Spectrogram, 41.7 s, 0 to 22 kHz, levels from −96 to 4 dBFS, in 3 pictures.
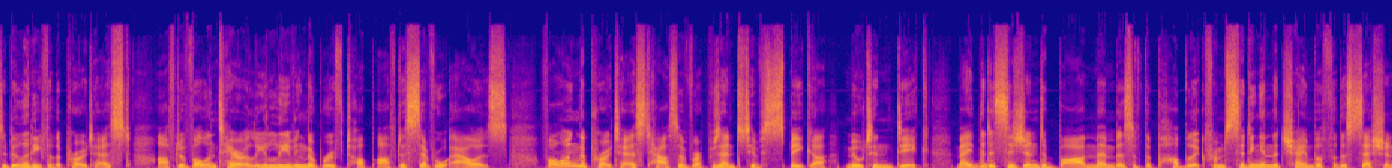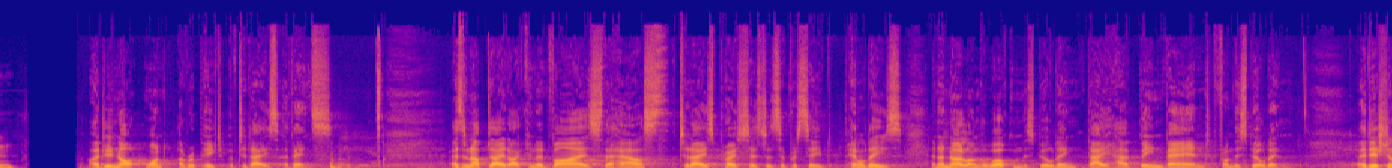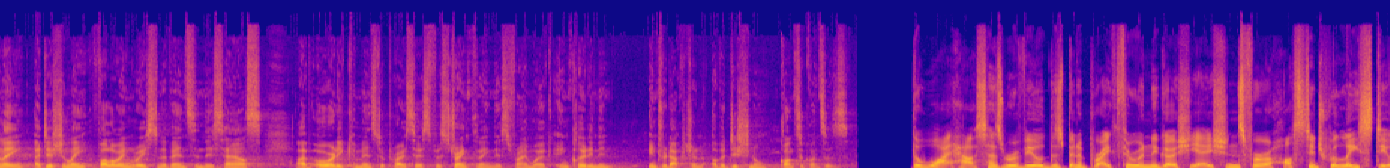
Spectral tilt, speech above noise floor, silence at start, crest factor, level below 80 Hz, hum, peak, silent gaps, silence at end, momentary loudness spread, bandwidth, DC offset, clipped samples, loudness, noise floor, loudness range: -3.5 dB/octave; 26 dB; 0 s; 16 dB; -54 dBFS; none; -2 dBFS; 14.20-14.69 s, 36.41-36.95 s; 0 s; 12 LU; 19.5 kHz; under 0.1%; under 0.1%; -18 LUFS; -45 dBFS; 7 LU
